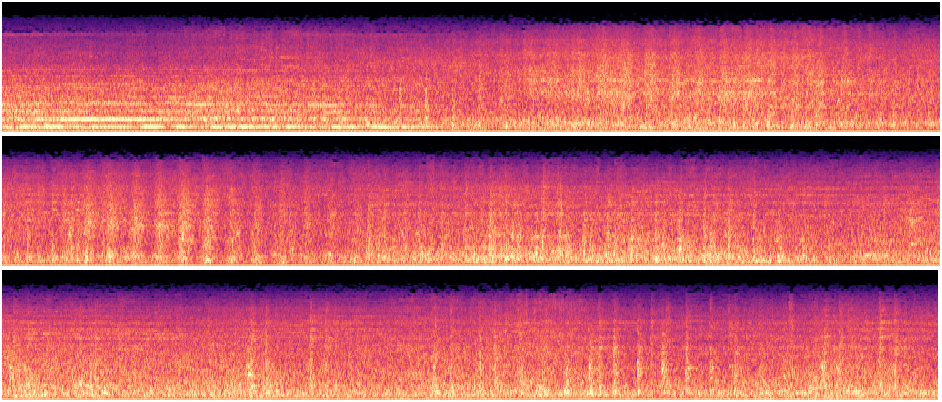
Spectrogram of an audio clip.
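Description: Freight cars of a Southern Pacific train rolling past: a steady rush of wheel and rail noise with the rapid clicking of wheels over rail joints. A steady hum in the first few seconds stops about four seconds in.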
